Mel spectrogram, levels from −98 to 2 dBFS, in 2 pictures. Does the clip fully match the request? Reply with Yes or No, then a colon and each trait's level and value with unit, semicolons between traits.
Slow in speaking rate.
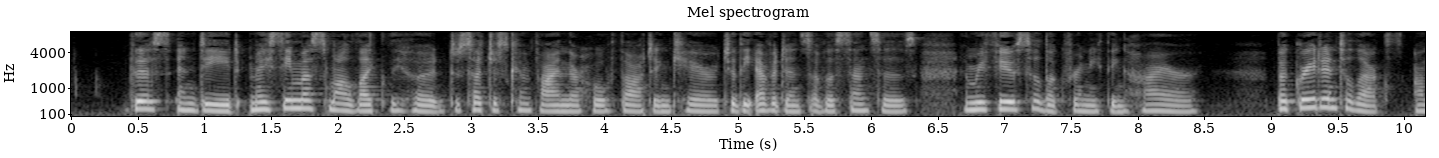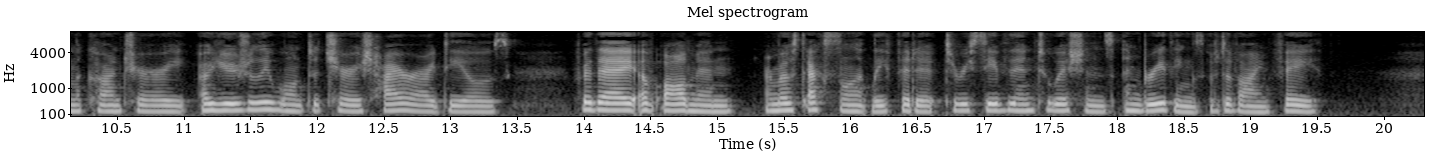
No: average, 180 wpm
